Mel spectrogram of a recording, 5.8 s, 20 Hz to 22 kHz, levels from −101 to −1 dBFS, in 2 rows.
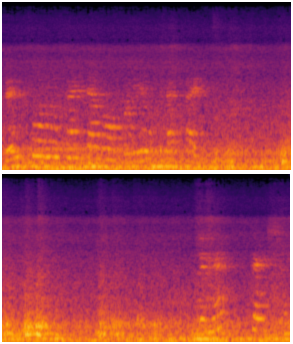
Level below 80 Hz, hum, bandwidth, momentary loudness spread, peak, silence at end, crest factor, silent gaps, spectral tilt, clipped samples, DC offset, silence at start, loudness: -30 dBFS; none; 12.5 kHz; 7 LU; -4 dBFS; 0 s; 16 dB; none; -8 dB/octave; under 0.1%; under 0.1%; 0 s; -23 LUFS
